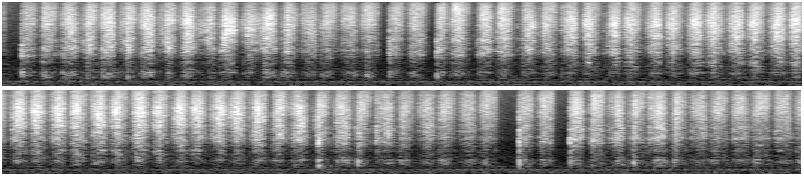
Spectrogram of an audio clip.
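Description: A brown leather loafer held in hand is brushed rapidly with a horsehair shoe brush across the upper and sole edge. The result is a steady run of quick, bright, scratchy bristle strokes, about three to four per second, with a faint low hum underneath.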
